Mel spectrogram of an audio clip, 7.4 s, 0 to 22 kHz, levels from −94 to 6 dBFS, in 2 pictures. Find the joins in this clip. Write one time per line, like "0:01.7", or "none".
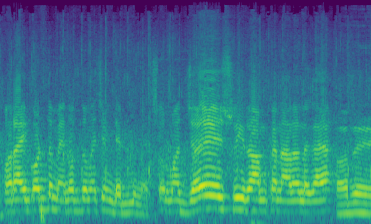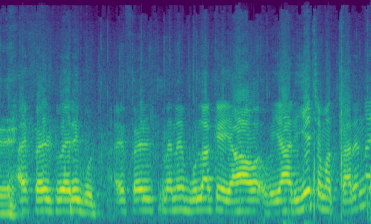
0:01.6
